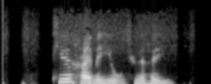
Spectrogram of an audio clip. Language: Chinese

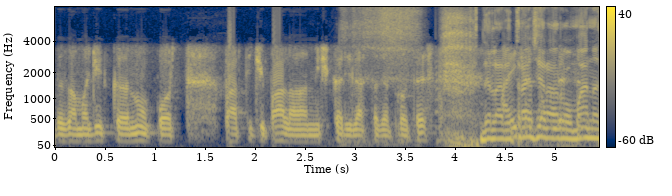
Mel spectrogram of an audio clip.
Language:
Romanian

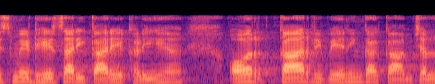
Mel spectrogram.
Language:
Hindi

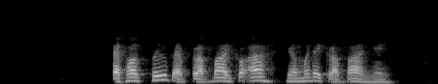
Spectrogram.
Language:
Thai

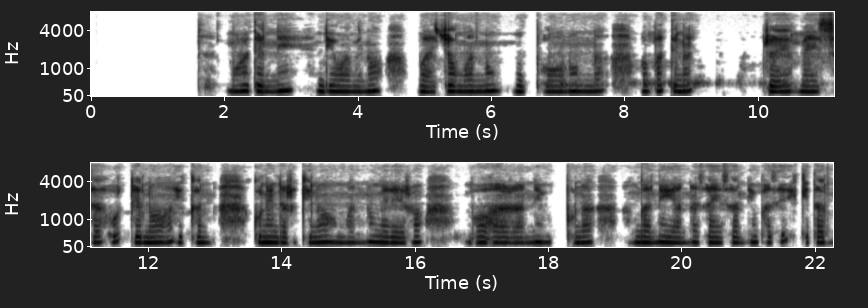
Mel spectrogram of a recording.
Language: Sidamo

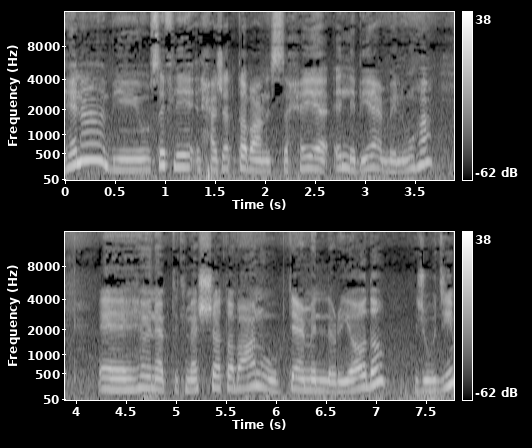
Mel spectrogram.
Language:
Arabic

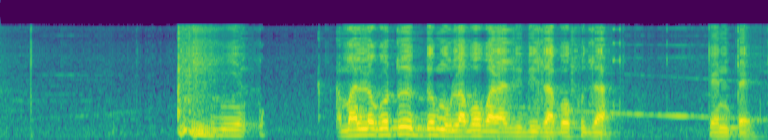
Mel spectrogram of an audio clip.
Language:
Assamese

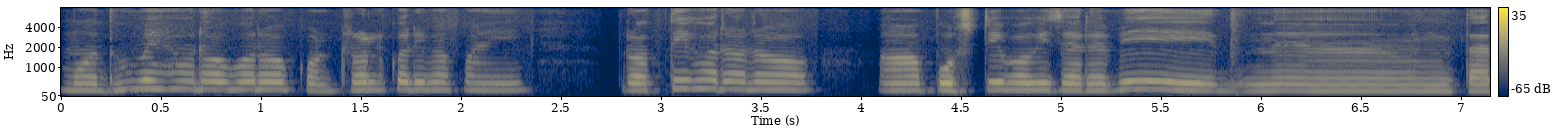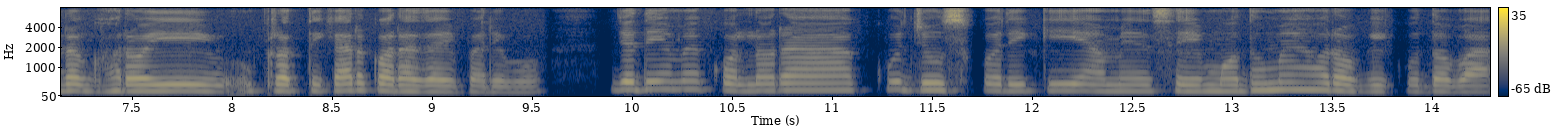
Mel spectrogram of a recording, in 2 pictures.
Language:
Odia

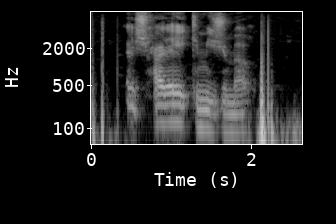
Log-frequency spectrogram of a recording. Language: Kabyle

